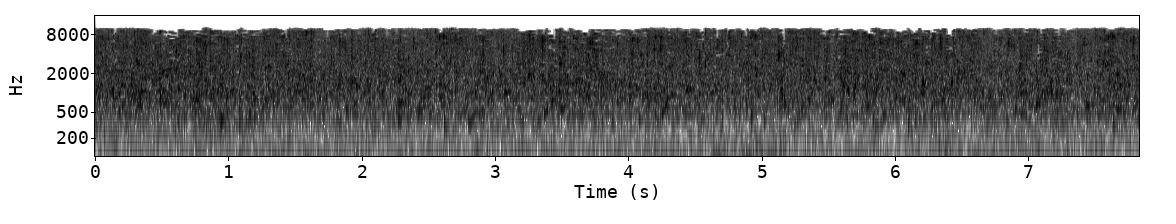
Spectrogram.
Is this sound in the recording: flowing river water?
yes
